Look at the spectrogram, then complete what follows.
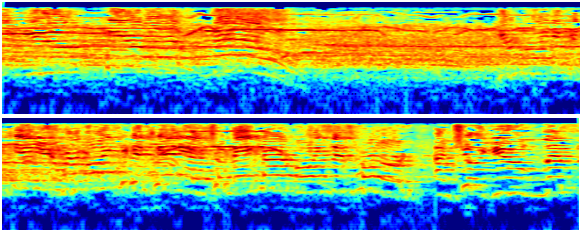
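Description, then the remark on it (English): A large crowd at a protest rally at the U.S. Capitol and National Mall, voicing discontent with the federal government and the Obama administration's policies, cheers and shouts continuously, many voices overlapping in a loud, sustained roar with whoops rising above the din. “called on the crowd to make their voices heard to lawmakers.”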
